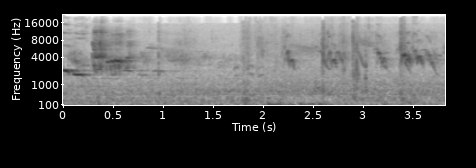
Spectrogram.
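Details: A busy flock of house sparrows, some recently fledged young, chirps short bright overlapping chips across four seconds, with a man talking and low rumble, on an early June morning at Mill Road Cemetery, Cambridge.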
